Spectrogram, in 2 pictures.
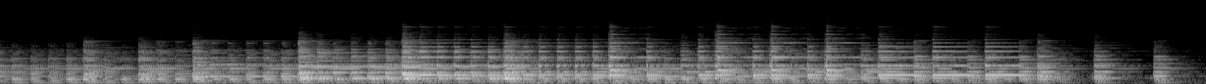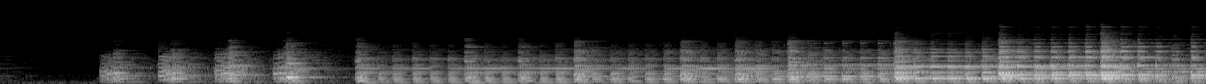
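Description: Instrumental music: a dense, continuous run of notes that fades and breaks off almost to silence about halfway through. It picks up again with a few separate struck notes before the full run resumes.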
